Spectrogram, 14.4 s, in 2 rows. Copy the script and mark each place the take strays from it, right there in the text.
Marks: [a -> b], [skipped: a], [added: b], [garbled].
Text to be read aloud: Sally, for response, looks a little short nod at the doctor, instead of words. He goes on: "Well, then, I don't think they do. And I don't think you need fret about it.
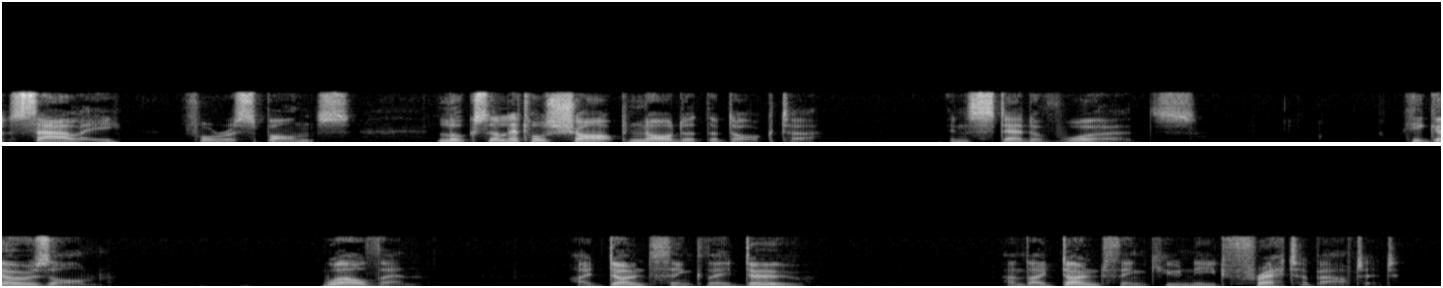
Sally, for response, looks a little [short -> sharp] nod at the doctor, instead of words. He goes on: "Well, then, I don't think they do. And I don't think you need fret about it.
